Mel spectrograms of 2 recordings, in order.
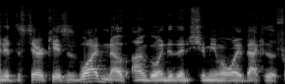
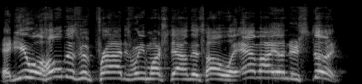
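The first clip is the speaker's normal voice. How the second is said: shrill, very high-pitched yelling. Giving her an order about the battle standard: yelling. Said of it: "and I am yelling this".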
